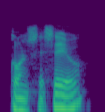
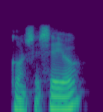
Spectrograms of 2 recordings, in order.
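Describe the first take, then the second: Both takes have the same delivery.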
